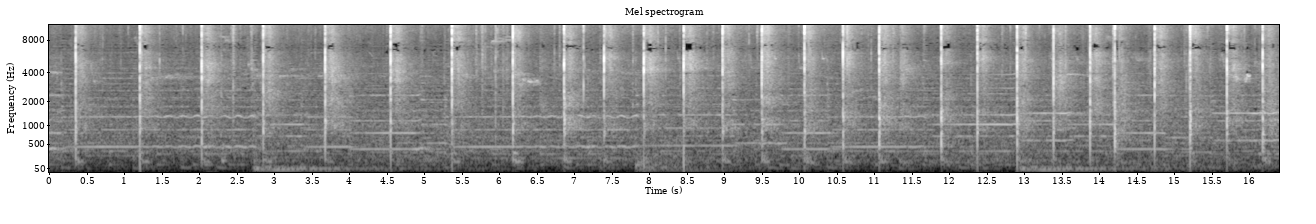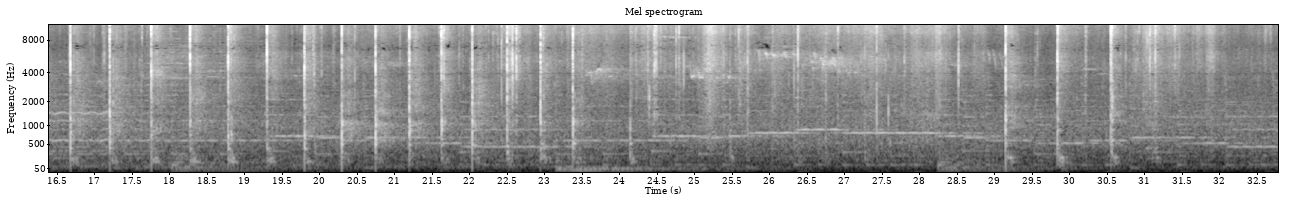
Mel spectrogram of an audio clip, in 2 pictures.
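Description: Fällkniven A1 Pro survival knife chopping through a fist-thick branch, the blade striking the wood in a steady run of chops, roughly two a second, under background music.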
